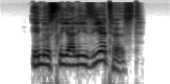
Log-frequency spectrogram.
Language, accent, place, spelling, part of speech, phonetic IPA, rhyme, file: German, Germany, Berlin, industrialisiertest, verb, [ɪndʊstʁialiˈziːɐ̯təst], -iːɐ̯təst, De-industrialisiertest.ogg
- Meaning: inflection of industrialisieren: 1. second-person singular preterite 2. second-person singular subjunctive II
